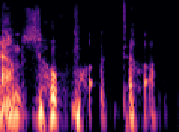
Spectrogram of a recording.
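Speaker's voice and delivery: laughing whisper. Real, not acted. Admits being drunk, laughing.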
